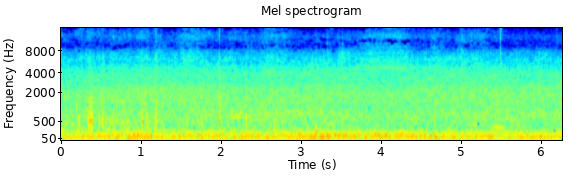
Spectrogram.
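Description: A steady low rumble of background noise, with a few faint clicks in the first couple of seconds from hands handling the brush holder and brush springs of a Volkswagen generator.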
